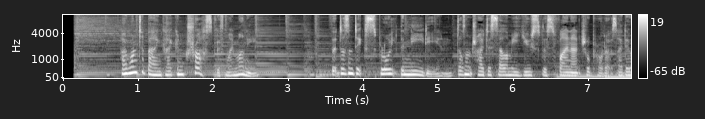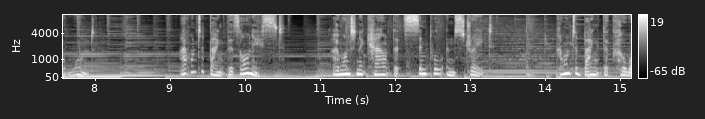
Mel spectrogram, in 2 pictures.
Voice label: Commercial

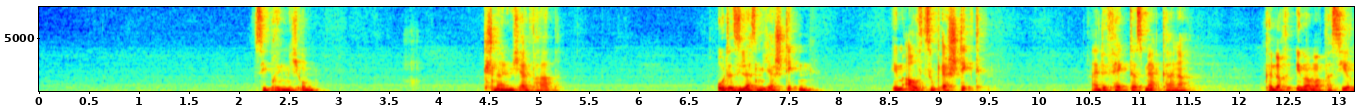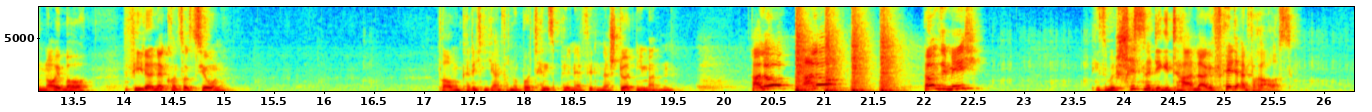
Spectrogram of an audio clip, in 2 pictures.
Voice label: Narrative German

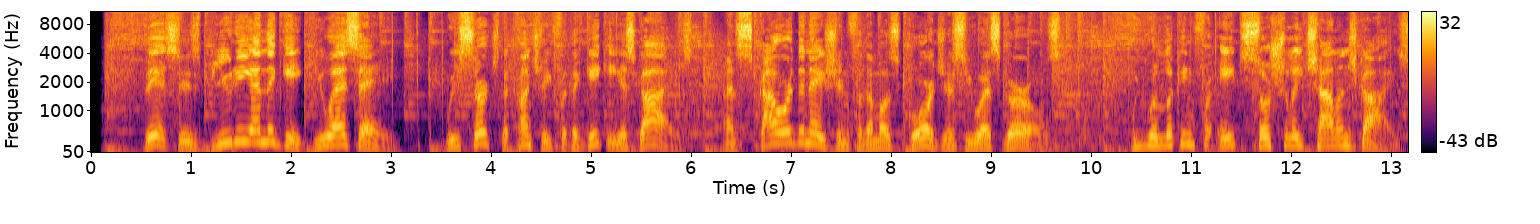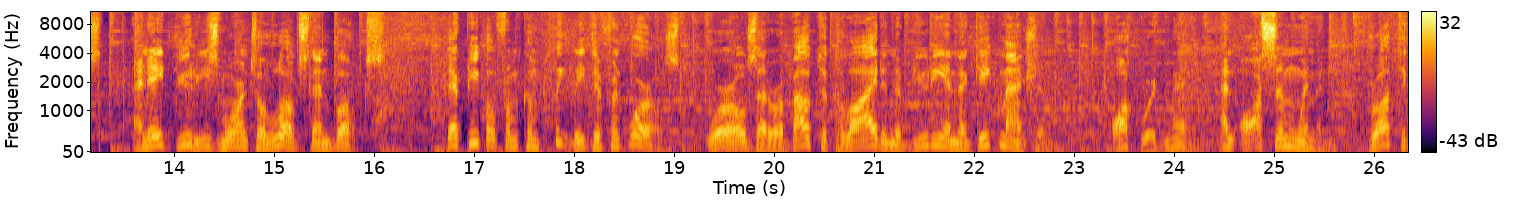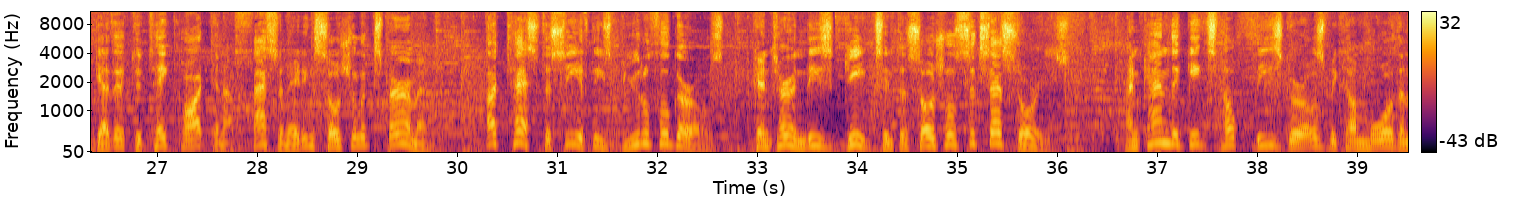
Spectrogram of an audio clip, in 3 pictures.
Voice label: Narration

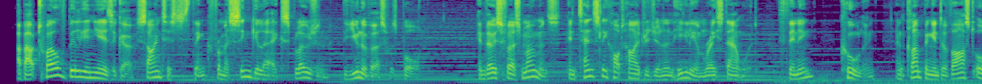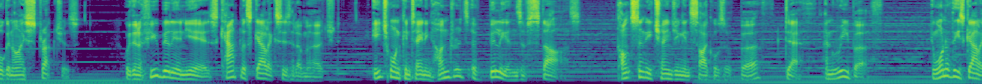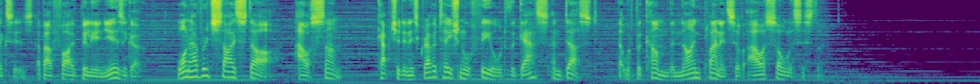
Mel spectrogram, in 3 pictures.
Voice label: Corporate English

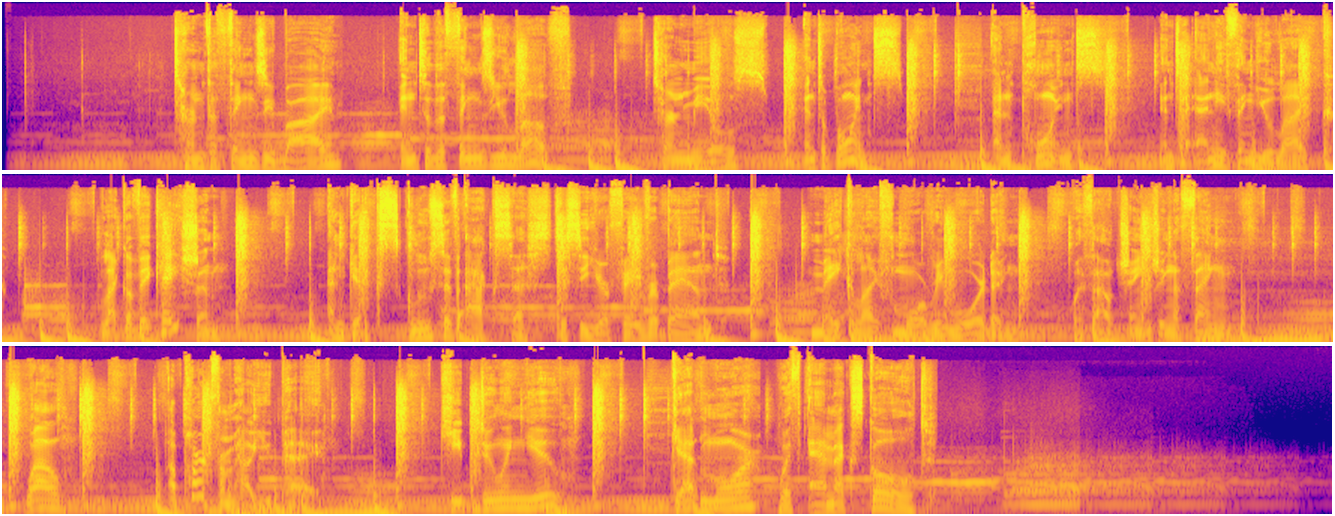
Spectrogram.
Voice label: COMMERCIAL

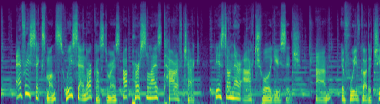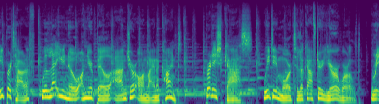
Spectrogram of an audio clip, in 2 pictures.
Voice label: COMMERCIAL

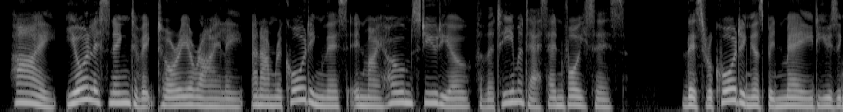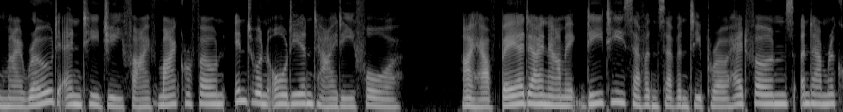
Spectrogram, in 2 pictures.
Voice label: home studio sample

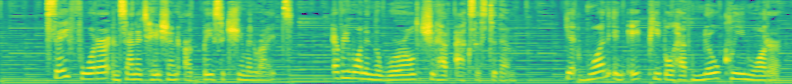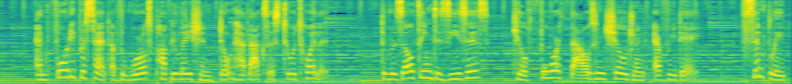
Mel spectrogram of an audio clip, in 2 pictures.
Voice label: American charity appeal; Wateraid

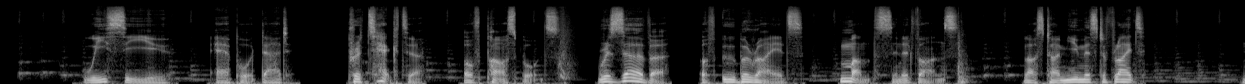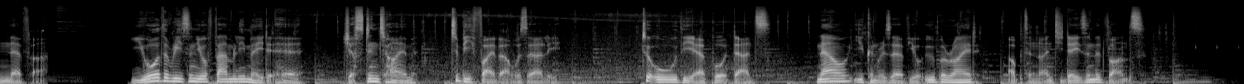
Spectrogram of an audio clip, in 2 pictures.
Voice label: Commercial; Uber

